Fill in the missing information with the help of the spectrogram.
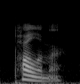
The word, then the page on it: polymer: American English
